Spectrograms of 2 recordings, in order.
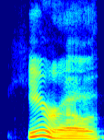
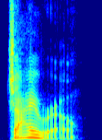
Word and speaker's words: gyro: But I do feel like a lot of people do not pronounce it as hero. They pronounce it as gyro.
